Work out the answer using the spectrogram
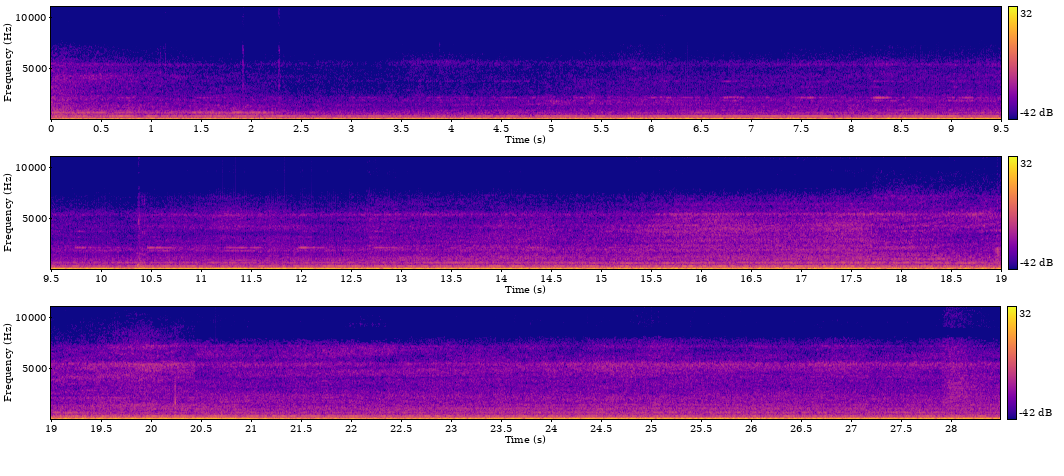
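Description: Amtrak passenger train's diesel locomotive running at the station with a steady hum, under a heavy low rumble and wind buffeting the microphone.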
